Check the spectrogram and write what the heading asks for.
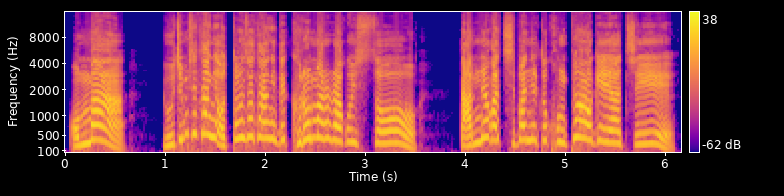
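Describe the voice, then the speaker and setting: Woman voices a defensive young wife, high-pitched and dry, shrill protests. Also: very animated, brisk, fairly bright tone, no echo, exaggerated voice. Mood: indignant. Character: self-centered young married wife, defensive.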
